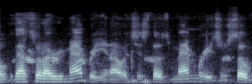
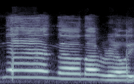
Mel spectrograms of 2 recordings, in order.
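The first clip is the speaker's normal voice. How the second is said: sheepish denial; 9 semitones higher, 4 dB quieter, slower than usual. Retold or imitated. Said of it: "And I'm like".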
